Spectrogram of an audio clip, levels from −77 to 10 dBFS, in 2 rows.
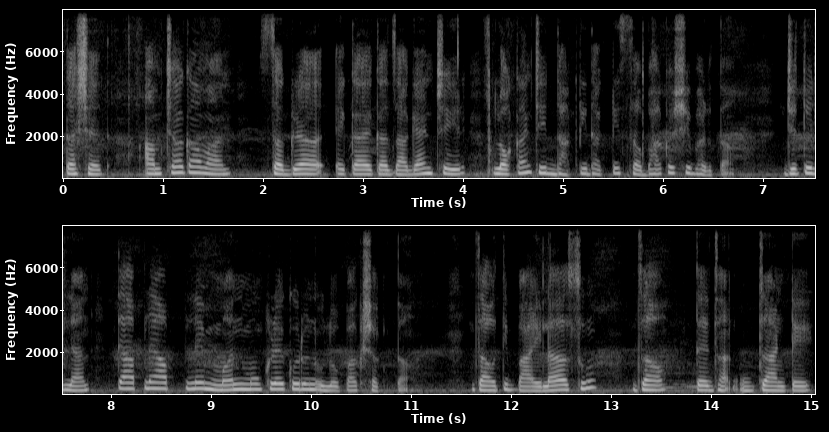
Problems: background sounds at intervals, background conversations at intervals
